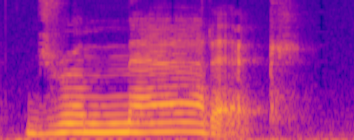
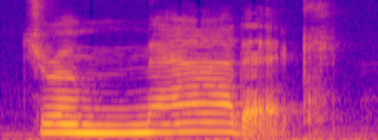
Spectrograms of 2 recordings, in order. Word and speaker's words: dramatic: We add our IC ending and we get dramatic, dramatic. Our stress shifts to the a vowel sound right before our suffix, dramatic.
